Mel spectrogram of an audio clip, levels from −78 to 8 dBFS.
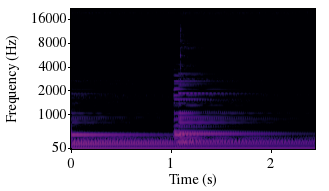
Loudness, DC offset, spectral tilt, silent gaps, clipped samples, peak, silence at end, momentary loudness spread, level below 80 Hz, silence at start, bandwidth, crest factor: -49 LUFS; under 0.1%; -6 dB/octave; none; under 0.1%; -30 dBFS; 0 s; 9 LU; -56 dBFS; 0 s; over 20 kHz; 18 dB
